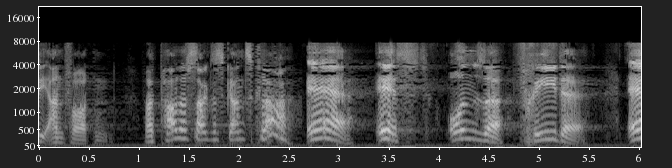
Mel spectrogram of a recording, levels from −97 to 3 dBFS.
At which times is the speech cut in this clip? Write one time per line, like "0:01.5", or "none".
0:02.6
